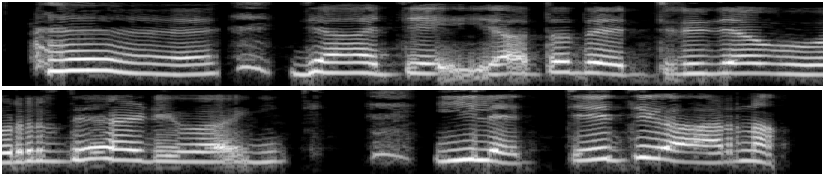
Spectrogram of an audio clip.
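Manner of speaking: high, sobbing complaint, slowing at the end; crying child. Acted. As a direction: cry over the unfair beating. Girl cries after being hit unfairly.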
